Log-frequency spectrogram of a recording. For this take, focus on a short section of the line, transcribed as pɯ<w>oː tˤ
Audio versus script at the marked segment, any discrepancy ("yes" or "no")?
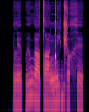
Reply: no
